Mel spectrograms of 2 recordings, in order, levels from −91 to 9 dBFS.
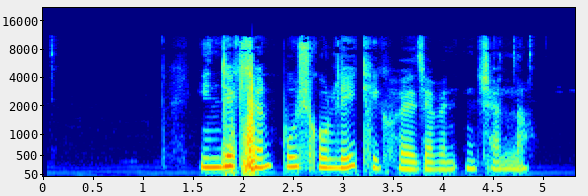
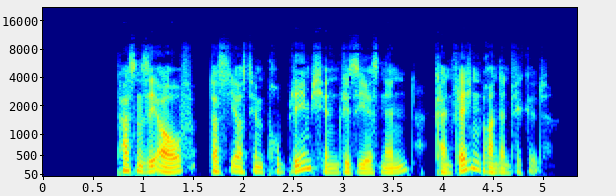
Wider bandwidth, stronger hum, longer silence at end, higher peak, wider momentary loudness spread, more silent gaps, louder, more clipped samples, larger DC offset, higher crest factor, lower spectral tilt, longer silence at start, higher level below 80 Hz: first, 11.5 kHz vs 9.6 kHz; first, 50 Hz at -55 dBFS vs none; first, 0.45 s vs 0.3 s; about the same, 0 dBFS vs -2 dBFS; first, 17 LU vs 14 LU; neither; about the same, -23 LUFS vs -24 LUFS; neither; neither; about the same, 24 dB vs 24 dB; about the same, -5 dB/octave vs -5.5 dB/octave; first, 1.6 s vs 0.75 s; first, -50 dBFS vs -56 dBFS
